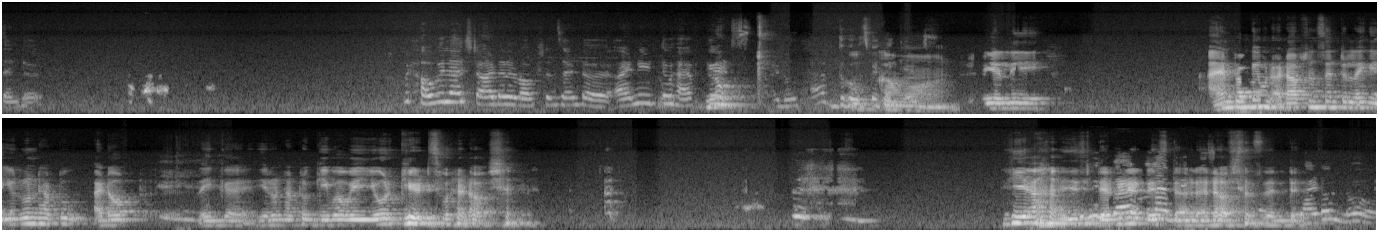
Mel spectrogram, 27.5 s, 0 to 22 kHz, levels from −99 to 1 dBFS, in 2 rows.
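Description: The speech dips and breaks up at 7.45–8.0, 9.27–9.35, 10.62–10.68, 12.62–12.85, 13.51–14.18, 15.03–15.4, 16.2–16.34 and 24.29–27.12 s, falling by roughly 5 to 20 dB in short bursts. This is speech suppressed in double talk, likely an echo canceller turning the talker down because it mistook the voice for loudspeaker echo while the far side spoke.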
